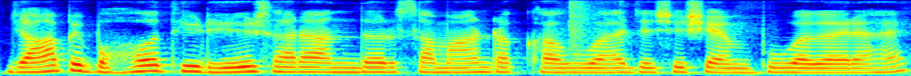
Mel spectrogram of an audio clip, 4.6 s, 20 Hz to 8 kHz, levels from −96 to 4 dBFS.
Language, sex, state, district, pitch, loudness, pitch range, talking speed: Hindi, female, Uttar Pradesh, Jalaun, 185 Hz, -17 LUFS, 175-190 Hz, 195 wpm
